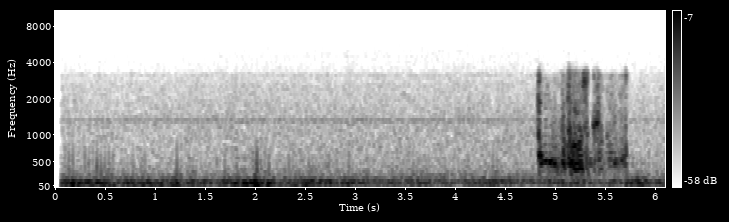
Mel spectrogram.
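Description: A low, uneven rumble of wind and pad ambience on the launch-pad feed before the Soyuz is fuelled for lift-off, with a faint steady hum tone. Near the end comes a short, muffled burst that sounds like radio chatter.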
